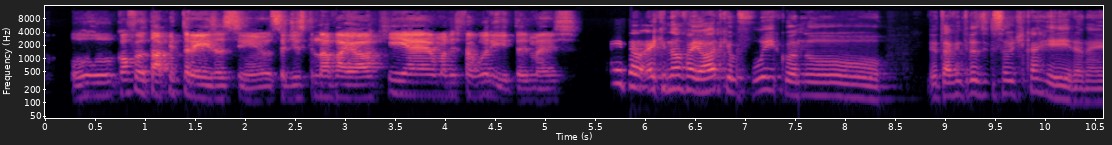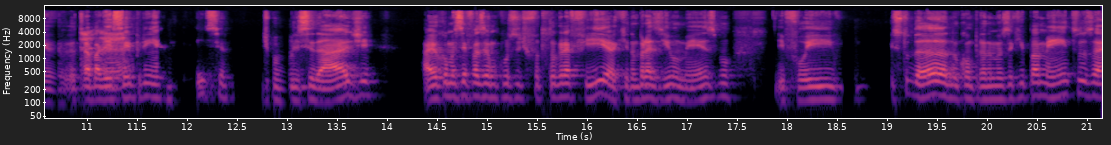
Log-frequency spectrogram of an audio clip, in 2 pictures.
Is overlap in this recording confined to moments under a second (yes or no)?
yes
